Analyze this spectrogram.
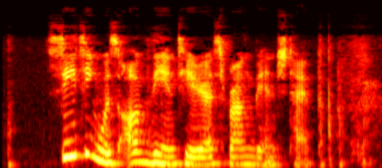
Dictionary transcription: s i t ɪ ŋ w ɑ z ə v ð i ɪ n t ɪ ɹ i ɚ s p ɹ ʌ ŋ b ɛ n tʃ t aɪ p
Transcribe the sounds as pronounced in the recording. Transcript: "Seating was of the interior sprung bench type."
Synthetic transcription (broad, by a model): s i t ɪ ŋ w ɑ z ə v ð i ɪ n t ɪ ɹ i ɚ s ɹ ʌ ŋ b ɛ n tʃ t aɪ p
